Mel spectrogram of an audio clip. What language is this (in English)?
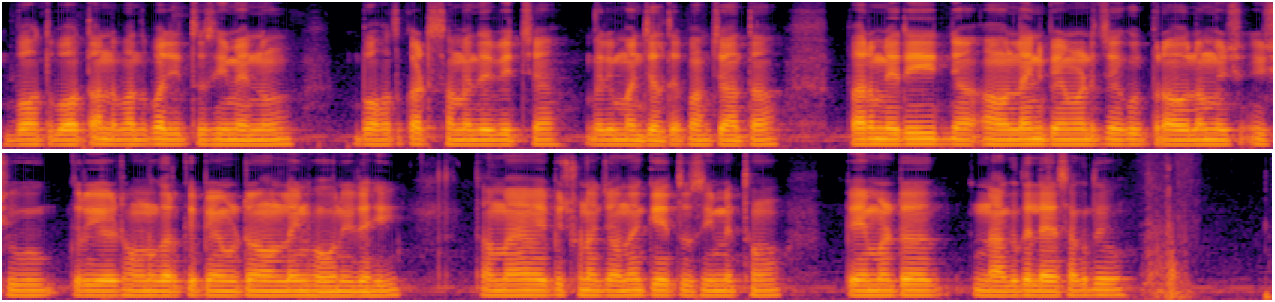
Punjabi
